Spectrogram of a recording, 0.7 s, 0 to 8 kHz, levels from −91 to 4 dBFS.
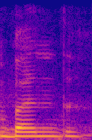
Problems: constant background noise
